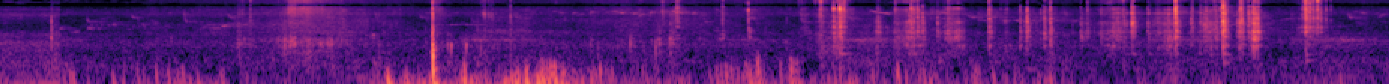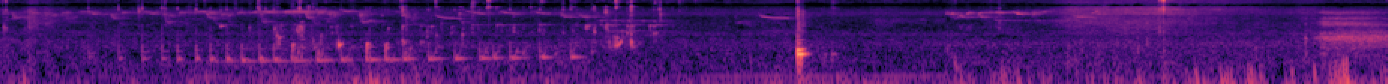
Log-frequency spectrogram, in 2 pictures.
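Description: Whiskey poured from a metal hip flask into a small glass, a thin stream whose tone rises over about three seconds as the glass fills. Before it come a few heavy thumps and a run of sharp clicks, and a single sharp click follows the pour.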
